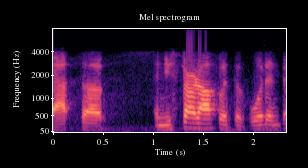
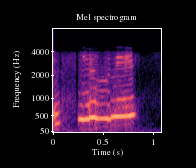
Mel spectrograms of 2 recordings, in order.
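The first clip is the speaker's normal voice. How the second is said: prim, cute, proper, very high-pitched voice; 6 dB louder than usual. Retelling meeting a fan at Disney World: imitating a fan's proper, cute voice. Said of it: "she was just so proper and so cute, like, her voice".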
